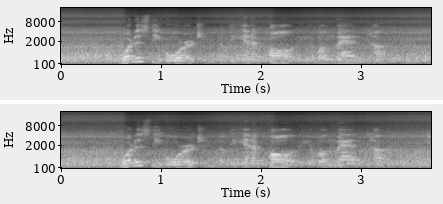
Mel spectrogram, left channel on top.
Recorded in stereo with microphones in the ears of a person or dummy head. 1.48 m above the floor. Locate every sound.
0.6 s a man speaking: 50° left (ahead or behind), 0.6 m; by 3.3 s 75° left (ahead or behind), 2.0 m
